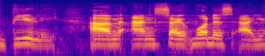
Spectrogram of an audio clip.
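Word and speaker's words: Beaulieu: if anyone's been here you might think it's pronounced earlier it is not it is pronounced Bewley and so what does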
